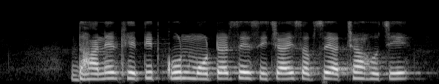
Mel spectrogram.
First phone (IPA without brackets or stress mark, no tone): d̪ʱ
